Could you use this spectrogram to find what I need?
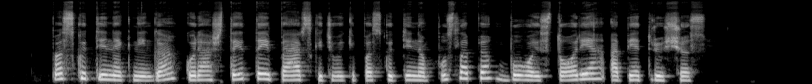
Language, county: Lithuanian, Šiauliai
